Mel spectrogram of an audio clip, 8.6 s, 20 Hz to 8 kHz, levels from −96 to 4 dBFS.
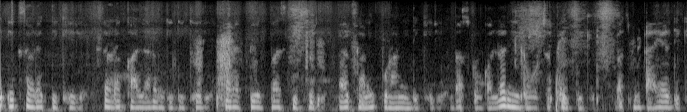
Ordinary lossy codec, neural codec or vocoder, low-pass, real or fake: none; none; none; real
